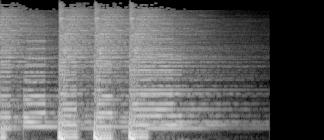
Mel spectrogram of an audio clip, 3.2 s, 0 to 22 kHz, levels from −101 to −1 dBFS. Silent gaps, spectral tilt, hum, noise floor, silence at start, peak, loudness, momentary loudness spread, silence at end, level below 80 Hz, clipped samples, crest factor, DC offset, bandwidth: none; -3.5 dB/octave; none; -47 dBFS; 0 s; 0 dBFS; -16 LUFS; 16 LU; 1.05 s; -26 dBFS; under 0.1%; 18 dB; under 0.1%; over 20 kHz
